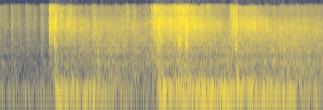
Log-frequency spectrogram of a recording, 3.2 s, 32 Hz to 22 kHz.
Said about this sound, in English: Bomb's right there, has a 2-second fuse delay. It just goes off.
